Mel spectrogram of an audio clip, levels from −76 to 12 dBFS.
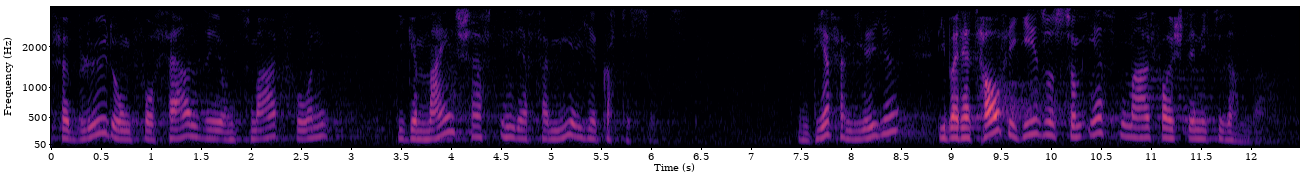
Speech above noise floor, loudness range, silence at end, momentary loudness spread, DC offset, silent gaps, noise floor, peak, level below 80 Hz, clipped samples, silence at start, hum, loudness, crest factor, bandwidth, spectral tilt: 30 dB; 11 LU; 0.35 s; 16 LU; under 0.1%; none; -66 dBFS; -14 dBFS; -76 dBFS; under 0.1%; 0 s; none; -37 LUFS; 24 dB; 4 kHz; -5.5 dB/octave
